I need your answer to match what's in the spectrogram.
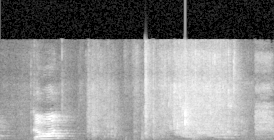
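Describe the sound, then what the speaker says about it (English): Tap water runs into a plastic bin being filled halfway to salt deer skins, a splashing gush that starts abruptly and continues as a steady pouring rush. "Fill it with water about halfway."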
